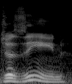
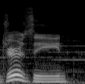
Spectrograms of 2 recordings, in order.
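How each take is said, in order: First: The name is said without an R sound. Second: The name is said with an R sound. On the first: "Jazine with an A" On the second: "Jersine, which has an R"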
